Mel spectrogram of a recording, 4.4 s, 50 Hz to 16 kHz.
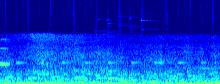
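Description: Music from a YouTube video playing through a Nexus 5X phone's earpiece instead of its loudspeaker: the phone is wrongly stuck in call mode.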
